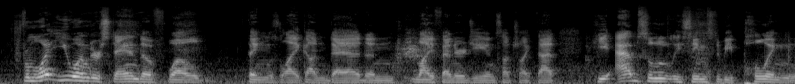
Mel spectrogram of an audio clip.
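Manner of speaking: ordinary talk, nothing marked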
